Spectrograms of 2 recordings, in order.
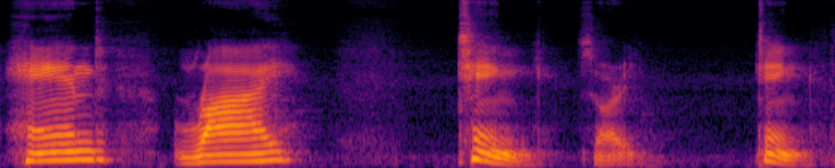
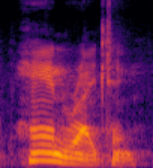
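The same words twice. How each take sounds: First: "Handwriting" split into hand, wri, ting; "Handwriting" chanted in parts, with a murmured sorry; syllable by syllable. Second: Said in the usual way. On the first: Shown as a demonstration. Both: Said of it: "Let's go".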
